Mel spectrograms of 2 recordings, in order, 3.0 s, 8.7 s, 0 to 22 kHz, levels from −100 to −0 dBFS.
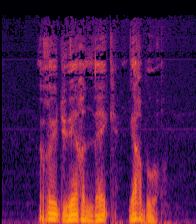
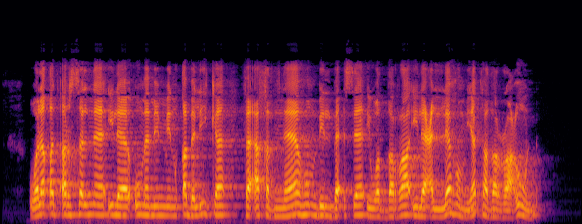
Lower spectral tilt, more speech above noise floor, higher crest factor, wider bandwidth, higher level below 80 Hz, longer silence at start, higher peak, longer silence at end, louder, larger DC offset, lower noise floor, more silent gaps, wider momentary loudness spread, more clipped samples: first, -6 dB/octave vs -4.5 dB/octave; second, 39 dB vs 54 dB; about the same, 20 dB vs 18 dB; first, 16 kHz vs 7.4 kHz; first, -38 dBFS vs -66 dBFS; first, 0.6 s vs 0.45 s; second, -8 dBFS vs -2 dBFS; second, 0.4 s vs 0.65 s; second, -27 LUFS vs -20 LUFS; neither; second, -64 dBFS vs -74 dBFS; neither; first, 11 LU vs 7 LU; neither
